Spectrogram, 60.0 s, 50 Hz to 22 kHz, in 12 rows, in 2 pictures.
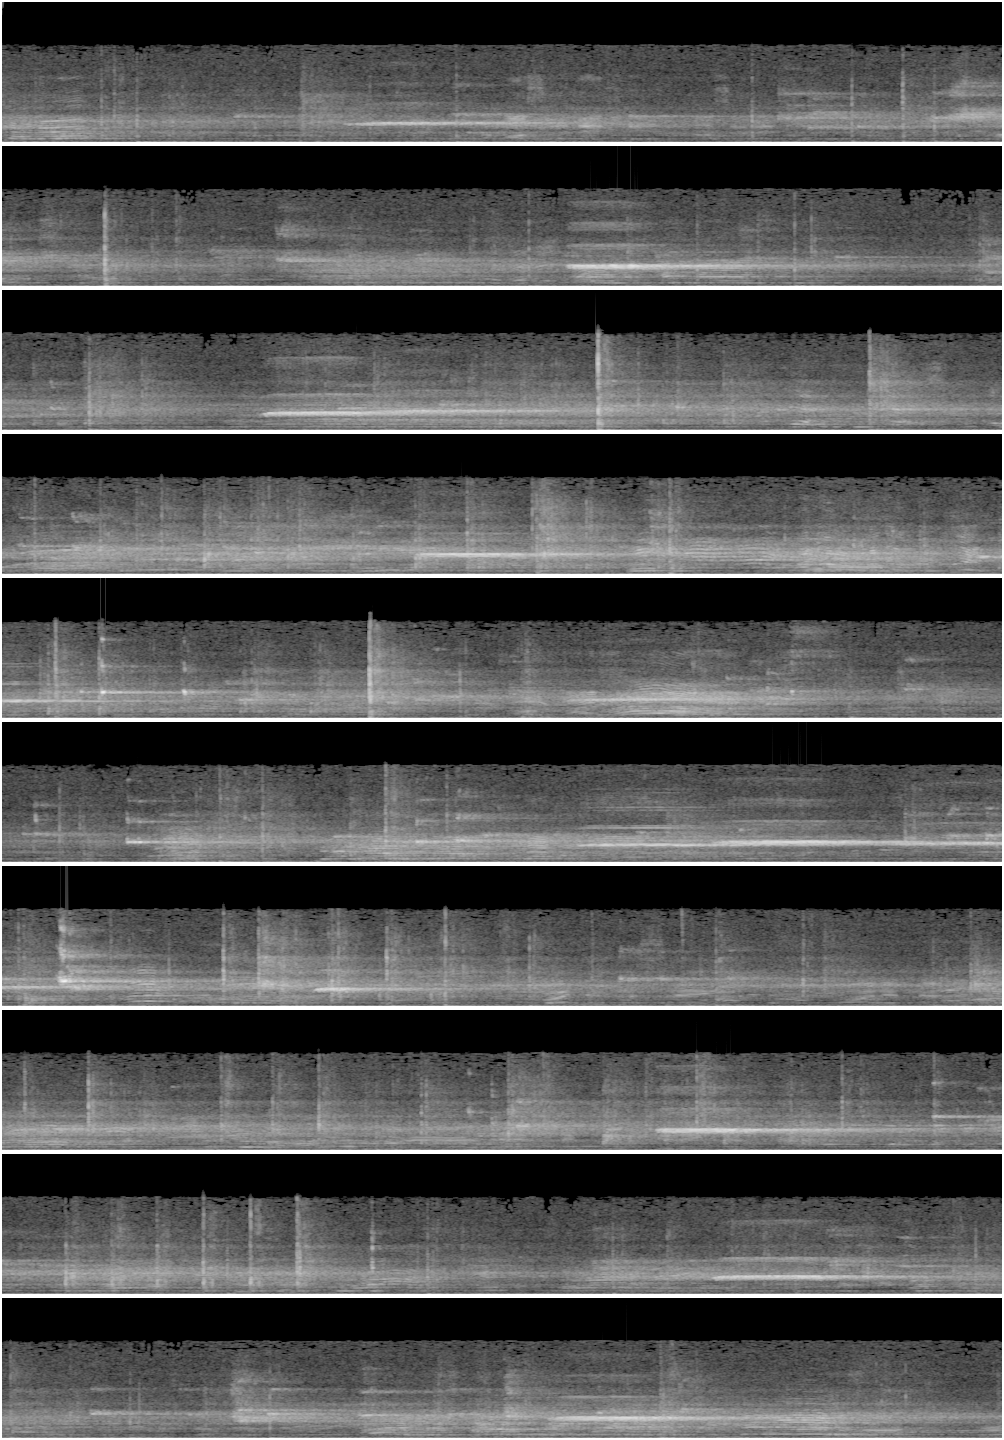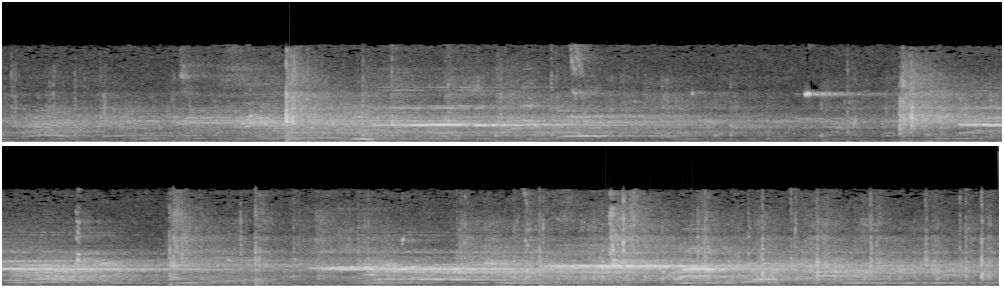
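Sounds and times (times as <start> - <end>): low hum of large hall: 0.0 - 59.9
sneakers squeaking on court: 3.6 - 6.8, 19.9 - 23.1, 29.4 - 30.8, 39.6 - 40.2, 44.6 - 48.6, 50.8 - 57.0
volleyball thumps: 12.9 - 13.7.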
